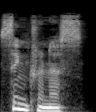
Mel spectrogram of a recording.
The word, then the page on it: synchronous: British English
